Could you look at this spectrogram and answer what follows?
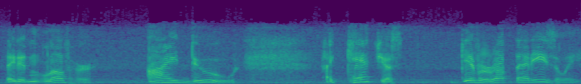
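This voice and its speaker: Troubled, stammering husband, noisy old radio. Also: male voice, a little high, big pitch swings, a little slow. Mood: anguished, insistent. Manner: hesitant, stammering, earnest. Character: troubled, obsessive man grieving his missing wife. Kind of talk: 1970s radio drama acting. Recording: dull, noisy vintage radio recording.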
